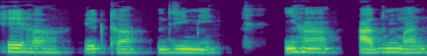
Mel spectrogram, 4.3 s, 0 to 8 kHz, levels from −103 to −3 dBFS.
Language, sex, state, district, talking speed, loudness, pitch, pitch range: Chhattisgarhi, male, Chhattisgarh, Jashpur, 110 wpm, -24 LUFS, 135 Hz, 130-140 Hz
